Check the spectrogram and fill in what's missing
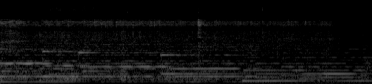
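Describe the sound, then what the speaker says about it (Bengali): Onions frying in a pan for a dhaba-style egg tadka, a continuous crackling sizzle with faint stirring, fairly quiet and untouched by talk. "পেঁয়াজগুলি দিয়ে বেশ ভালো করে ভেজে নেব"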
